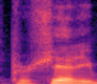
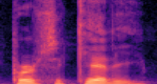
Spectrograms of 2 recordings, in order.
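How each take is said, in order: First: The name is shortened to three syllables. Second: The name is said in full with four syllables. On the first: This is how the family says it. "We pronounce it as Perschetti" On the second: This is the original form of the name. "but it's Persichetti"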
